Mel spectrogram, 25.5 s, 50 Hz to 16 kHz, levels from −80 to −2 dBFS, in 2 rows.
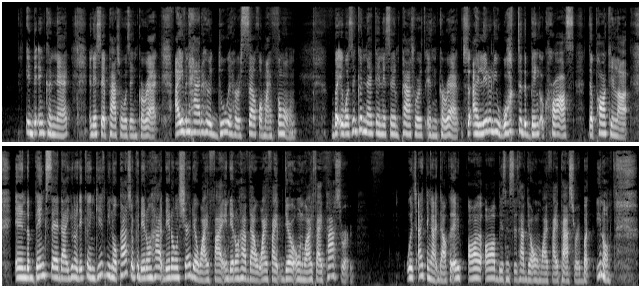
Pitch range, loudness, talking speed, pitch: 180-225 Hz, -18 LUFS, 215 wpm, 205 Hz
